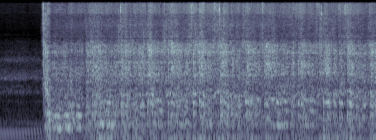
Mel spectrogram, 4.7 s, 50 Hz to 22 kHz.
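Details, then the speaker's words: 1969 Ford F100 shortbed that sat for years with no hood, engine was stuck, spark confirmed, out of gear; steady cranking with rhythmic churning under a little throttle, only trying to catch: cranks but will not start. "Give it a little gas, it's trying. Like I said, this old car may be no good."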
